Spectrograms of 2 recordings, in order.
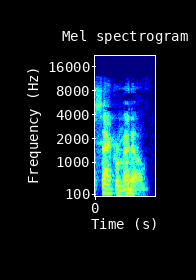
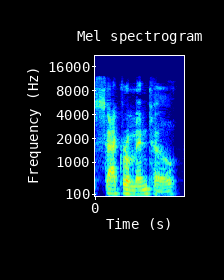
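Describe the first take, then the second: First: The T sound is dropped. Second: The T sound is clearly pronounced. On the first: This is how locals say it. "We call it ... we don't pronounce our T's" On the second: This is how outsiders say it. "we don't call it"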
